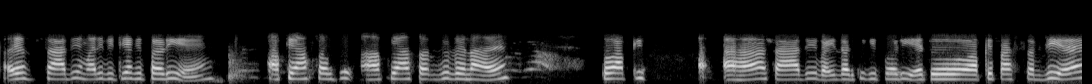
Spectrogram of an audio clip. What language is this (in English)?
Hindi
